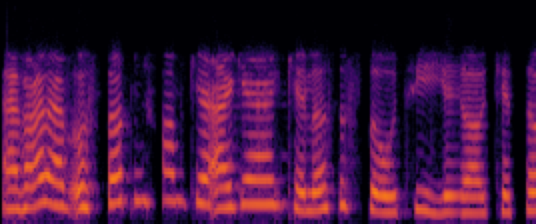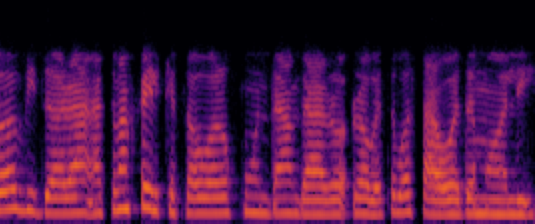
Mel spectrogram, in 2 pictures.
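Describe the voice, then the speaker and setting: A woman's normal speaking voice, fairly high in pitch, with lively intonation, a moderate pace and hardly any pauses. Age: 40s. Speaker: office employee, caller. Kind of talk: question to guest.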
